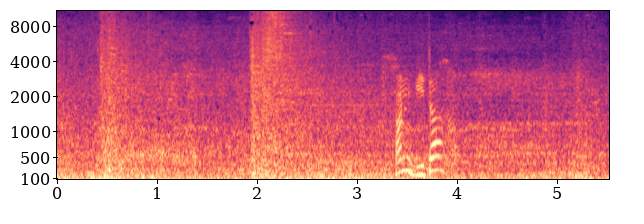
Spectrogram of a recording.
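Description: Fire crackles and roars on a creature's tail.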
